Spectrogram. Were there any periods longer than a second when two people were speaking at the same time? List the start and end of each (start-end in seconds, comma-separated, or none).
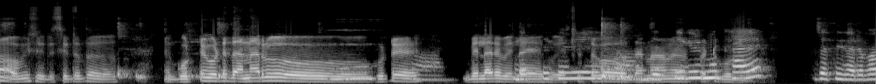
4.7-7.5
